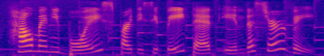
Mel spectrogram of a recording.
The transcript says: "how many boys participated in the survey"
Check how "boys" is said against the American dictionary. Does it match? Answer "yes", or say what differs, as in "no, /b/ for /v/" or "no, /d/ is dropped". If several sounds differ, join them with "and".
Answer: no, /s/ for /z/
